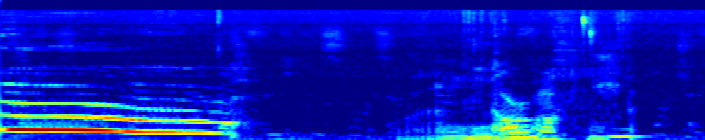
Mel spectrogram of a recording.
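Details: Husky or Malamute dog singing along to an Oral B toothpaste advert while lying comfortably: a sustained howl drifting gently lower for nearly two seconds, followed by faint television voices and a brief low whine.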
